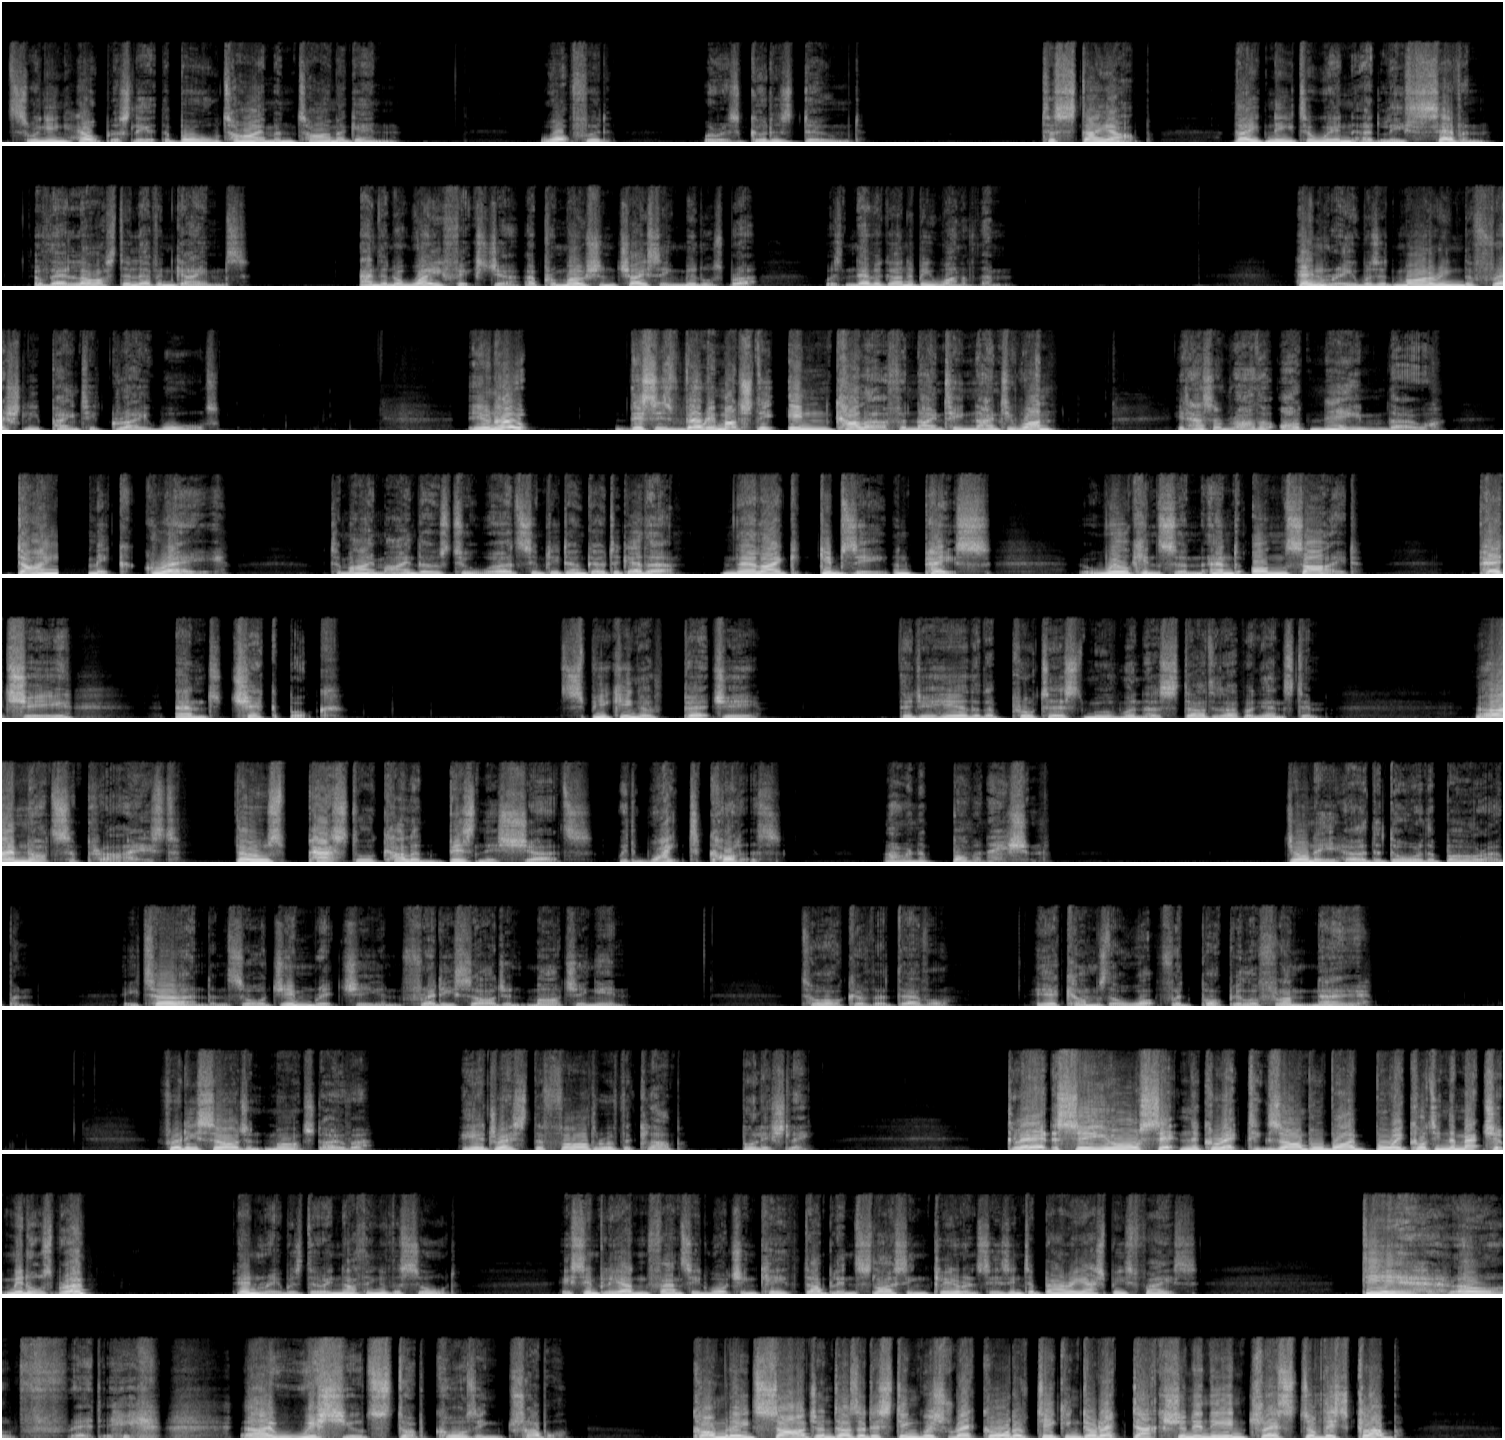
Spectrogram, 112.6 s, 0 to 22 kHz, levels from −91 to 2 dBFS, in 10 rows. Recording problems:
distortion; slight; 10 dB below the speech
audio cutting out; at 34 s

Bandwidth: 15.5 kHz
